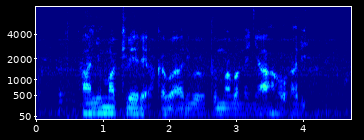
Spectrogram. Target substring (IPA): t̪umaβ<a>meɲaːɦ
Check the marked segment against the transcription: correct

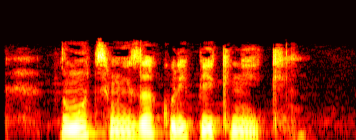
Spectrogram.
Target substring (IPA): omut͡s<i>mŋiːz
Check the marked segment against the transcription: correct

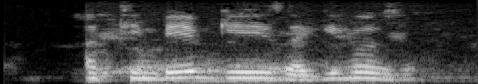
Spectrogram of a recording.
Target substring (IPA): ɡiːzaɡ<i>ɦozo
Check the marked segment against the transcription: correct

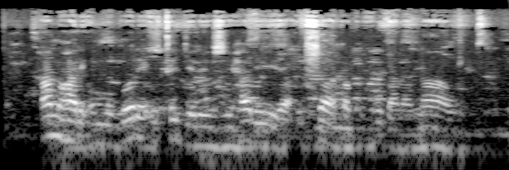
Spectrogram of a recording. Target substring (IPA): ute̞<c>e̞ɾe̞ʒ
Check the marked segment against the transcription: incorrect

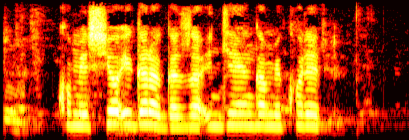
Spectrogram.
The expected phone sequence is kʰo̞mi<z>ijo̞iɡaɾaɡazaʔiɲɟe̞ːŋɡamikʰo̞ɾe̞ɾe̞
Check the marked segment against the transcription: incorrect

